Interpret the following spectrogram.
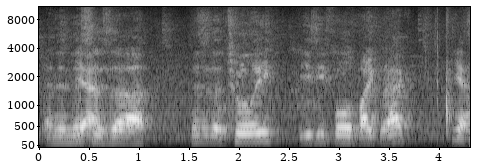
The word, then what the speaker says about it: Thule: You guys said it's pronounced Thule.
